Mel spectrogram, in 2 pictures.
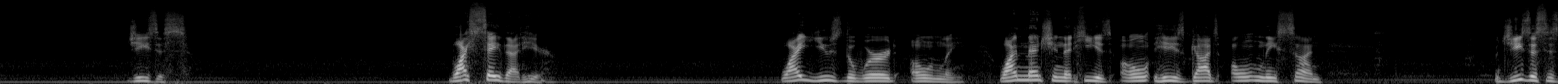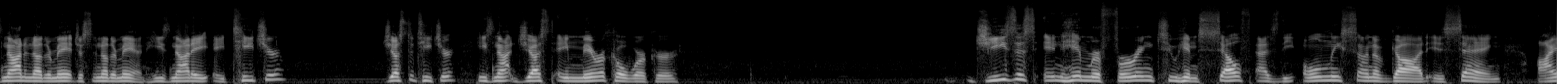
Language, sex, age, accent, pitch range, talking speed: English, male, 40-59, American, 105-165 Hz, 115 wpm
